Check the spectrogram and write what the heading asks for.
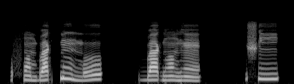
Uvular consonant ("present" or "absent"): absent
